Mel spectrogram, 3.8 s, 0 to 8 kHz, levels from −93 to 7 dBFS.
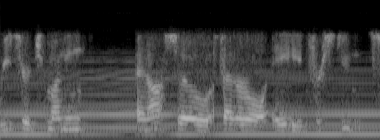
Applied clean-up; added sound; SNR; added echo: none; Bowed string instrument; 8 dB; none.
